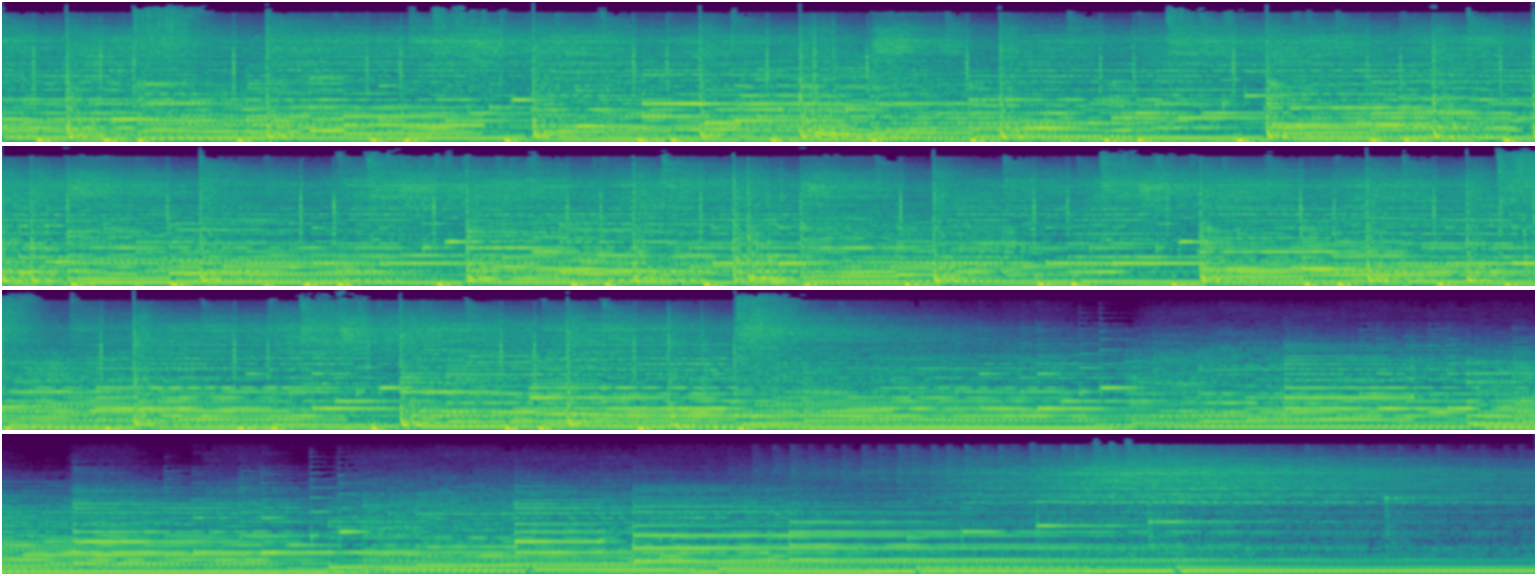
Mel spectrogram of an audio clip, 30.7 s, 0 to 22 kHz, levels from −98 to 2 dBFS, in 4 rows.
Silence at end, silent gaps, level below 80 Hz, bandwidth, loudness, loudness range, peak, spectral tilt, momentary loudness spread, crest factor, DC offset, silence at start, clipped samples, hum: 0 s; none; -20 dBFS; 19.5 kHz; -13 LUFS; 3 LU; 0 dBFS; -5 dB/octave; 5 LU; 12 dB; under 0.1%; 0 s; under 0.1%; none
